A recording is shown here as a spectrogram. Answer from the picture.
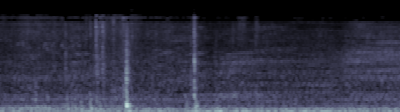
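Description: Steady low rumble of a Chevy Silverado pickup's engine idling, heard from the driver's seat, with two sharp clicks about a second and two seconds in.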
